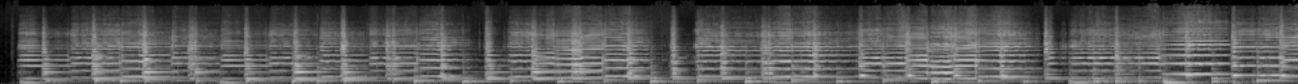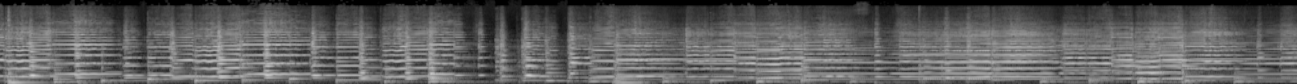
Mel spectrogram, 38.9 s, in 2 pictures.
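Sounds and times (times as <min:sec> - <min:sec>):
strings: 0:00.1 - 0:38.9.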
